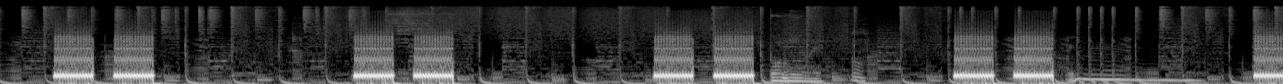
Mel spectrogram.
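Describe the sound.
Ringback tone of an outgoing telephone call: four loud double-pulse rings repeat at even intervals, with quieter background sound in the gaps between them.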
